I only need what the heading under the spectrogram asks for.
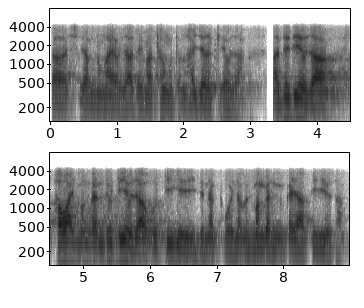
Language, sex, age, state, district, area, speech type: Manipuri, male, 60+, Manipur, Thoubal, rural, conversation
